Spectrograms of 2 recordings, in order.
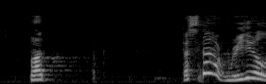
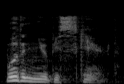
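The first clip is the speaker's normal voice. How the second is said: ordinary delivery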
